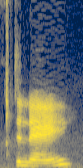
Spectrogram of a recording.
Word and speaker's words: Danae: Deanna or Dina. Is that, how do you say it? Dina? Go ahead, unmute yourself. It's Danae. Danae!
